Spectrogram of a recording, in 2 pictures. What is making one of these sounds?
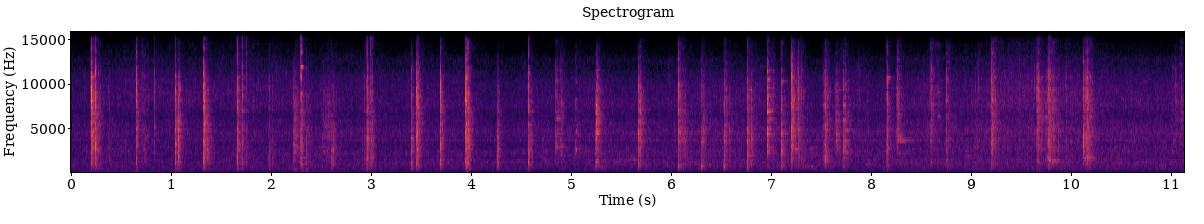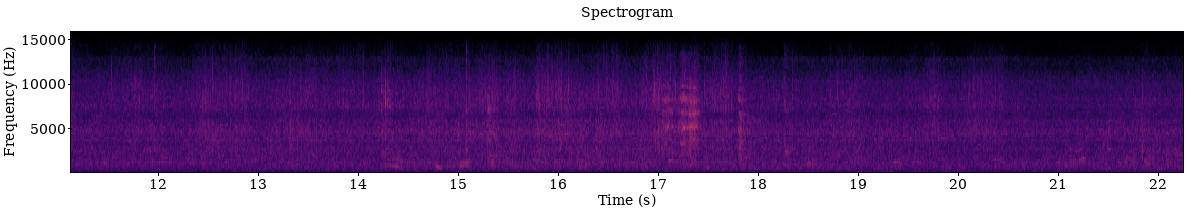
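Batter sizzles on hot pans.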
